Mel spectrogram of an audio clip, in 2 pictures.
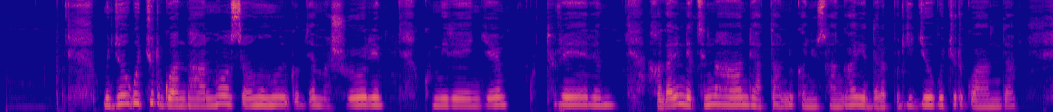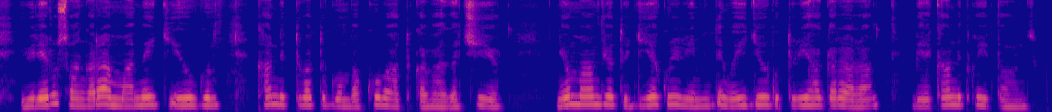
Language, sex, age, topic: Kinyarwanda, female, 18-24, education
